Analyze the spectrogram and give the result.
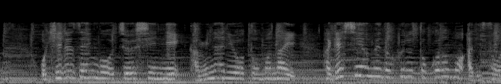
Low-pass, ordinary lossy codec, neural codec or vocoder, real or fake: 7.2 kHz; none; vocoder, 24 kHz, 100 mel bands, Vocos; fake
